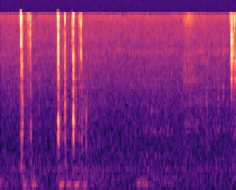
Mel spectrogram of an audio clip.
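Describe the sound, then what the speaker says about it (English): Keys on a computer keyboard are typed in short, soft bursts of clicks, a few quick groups with pauses between, ending on one sharper keystroke, quiet and close. "Click on that, type in access."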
